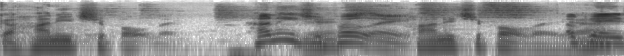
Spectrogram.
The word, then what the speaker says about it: chipotle: we were talking about chipotles right and he's like oh no you're saying it wrong and i'm like oh that's how you say it in spanish and he's like no no it's chipotle and i'm like did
